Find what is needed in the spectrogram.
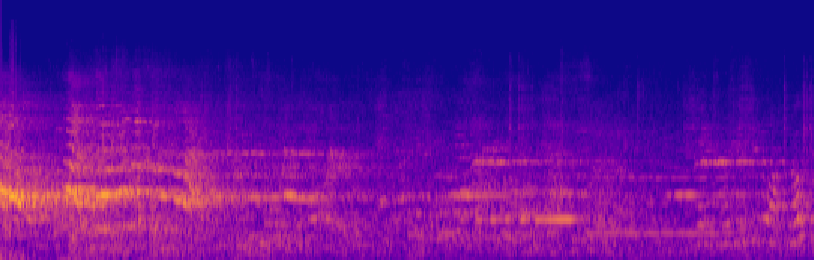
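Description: Children's voices, loud and overlapping, for about the first two seconds, fading as the group leaves. Then quieter music with long held notes that change every second or so.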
